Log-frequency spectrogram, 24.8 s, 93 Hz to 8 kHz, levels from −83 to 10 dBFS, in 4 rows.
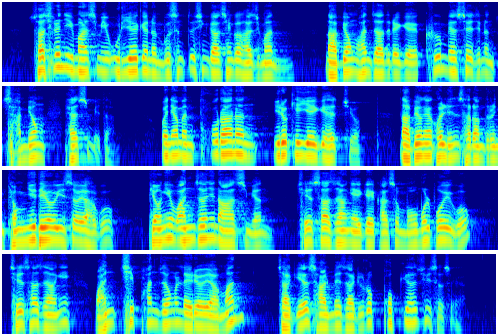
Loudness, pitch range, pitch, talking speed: -22 LUFS, 140-170 Hz, 155 Hz, 295 characters per minute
